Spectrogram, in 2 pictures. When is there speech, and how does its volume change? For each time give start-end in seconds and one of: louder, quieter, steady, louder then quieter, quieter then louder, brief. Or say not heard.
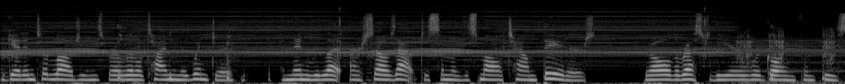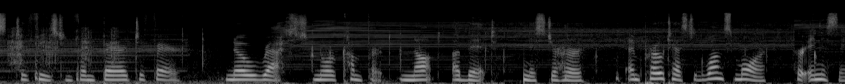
0.0-16.8 steady.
